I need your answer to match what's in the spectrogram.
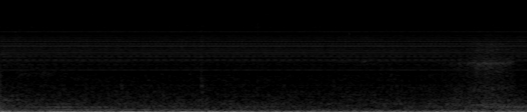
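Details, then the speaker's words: New Fender Standard Stratocaster single-coil pickups, before shielding upgrade, sloppy factory shielding paint: low steady mains hum with faint buzz, fairly noticeable, tested bridge, middle and neck pickups. Electrical hum from poor shielding. "There's a little bit of buzzing going on, and it's fairly noticeable, and we're going to see if we can make it better."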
